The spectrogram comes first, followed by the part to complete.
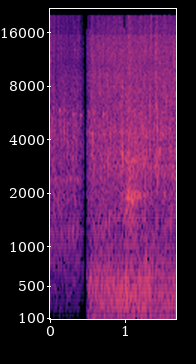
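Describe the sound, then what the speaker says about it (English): Pump-fed mini high banker for gold prospecting: water flow kicks in abruptly and then pours in a steady, loud, close rush with no talking. "Seems like we got a good flow, pump's working. Water running off is going right back into the area"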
